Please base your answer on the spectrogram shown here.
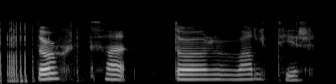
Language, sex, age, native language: Icelandic, female, 9, Icelandic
